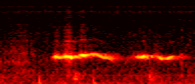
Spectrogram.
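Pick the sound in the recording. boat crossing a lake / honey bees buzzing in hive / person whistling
person whistling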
